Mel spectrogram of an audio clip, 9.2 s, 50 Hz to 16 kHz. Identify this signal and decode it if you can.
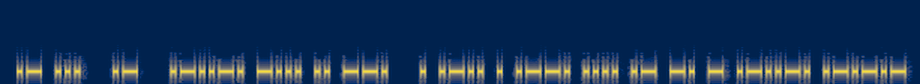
Morse code, heard as a keyed tone, about 25 wpm, 600 Hz. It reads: AS A "BIG ELEPHANT".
